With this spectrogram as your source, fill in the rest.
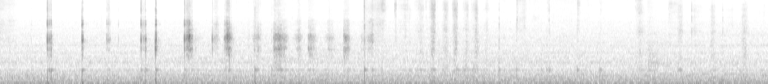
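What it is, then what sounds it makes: Plastic cup tapped and rubbed. An empty, hollow blue plastic tumbler held upside down is tapped and rubbed with the fingertips. Sharp, bright clicking taps with a brief hollow ring come first, then give way to softer scratchy rubbing over a steady low background hum.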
